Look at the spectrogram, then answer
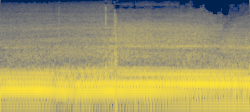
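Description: A car on semi-slick tyres holds a loud, steady engine drone, close and alone, with no tyre squeal.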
